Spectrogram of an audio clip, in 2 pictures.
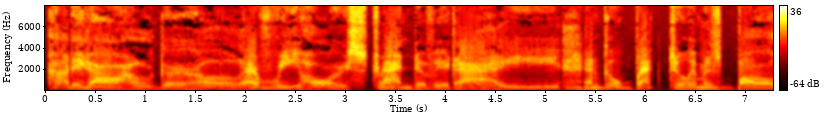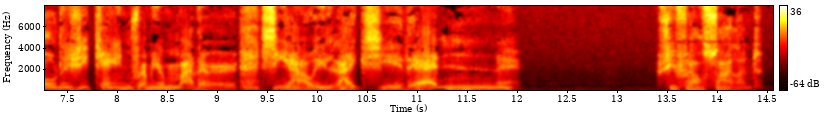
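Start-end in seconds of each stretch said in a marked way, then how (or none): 0.0-12.0 growling, whining witch voice; growling old hag. Acted. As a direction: snarl it like an old crone. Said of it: "the growling, whining cadences of the old woman".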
